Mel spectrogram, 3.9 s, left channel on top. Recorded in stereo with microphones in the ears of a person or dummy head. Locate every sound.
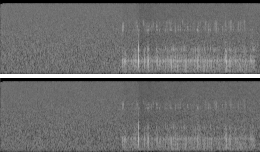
1.8 s boiling: 30° left (ahead or behind)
